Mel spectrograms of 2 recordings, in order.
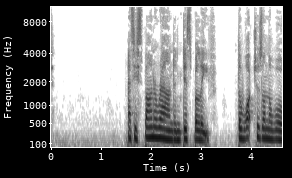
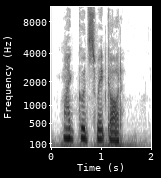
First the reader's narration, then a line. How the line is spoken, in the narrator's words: he murmured finally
